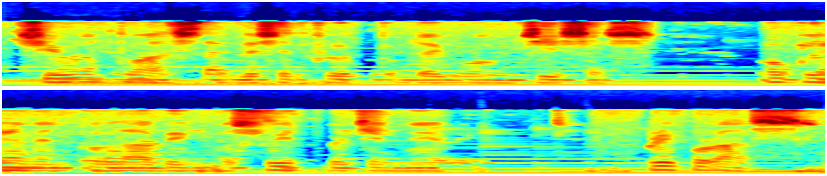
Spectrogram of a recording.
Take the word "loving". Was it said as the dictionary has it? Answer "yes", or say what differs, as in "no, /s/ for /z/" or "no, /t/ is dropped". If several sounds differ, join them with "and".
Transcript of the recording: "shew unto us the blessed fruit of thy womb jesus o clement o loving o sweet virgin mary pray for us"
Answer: no, /b/ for /v/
